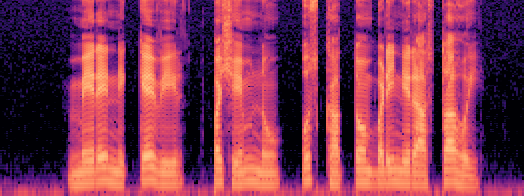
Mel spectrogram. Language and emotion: Punjabi, neutral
